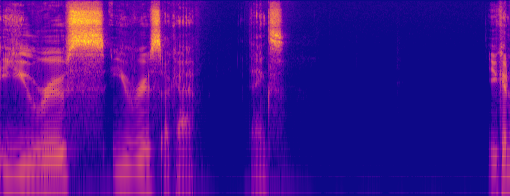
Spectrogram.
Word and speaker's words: Urus: You pronounce it urus.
